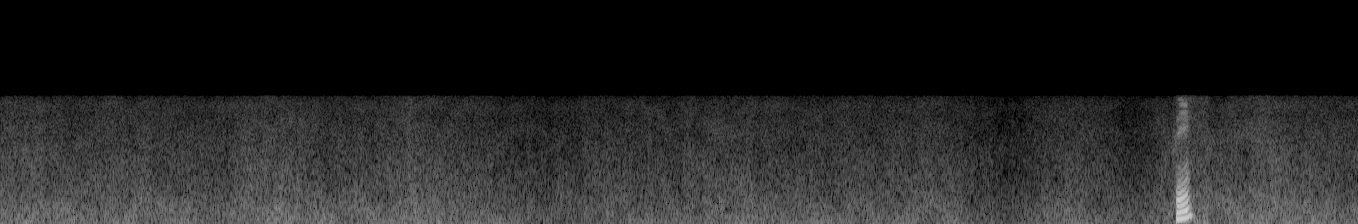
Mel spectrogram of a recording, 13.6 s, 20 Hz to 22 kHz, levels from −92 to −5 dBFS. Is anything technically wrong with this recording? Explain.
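Yes. From 0 to 11.76 s the speech gives way to steady, featureless noise. A brief stretch returns, then from 12.08 to 13.57 s it drops to noise again until the end. This is most likely sound dropped by the voice detector. The sender judged the speech to be background and stopped sending, and the receiver filled the gaps with comfort noise. Through the call path, with nothing above 4 kHz, the fill sounds flat and hiss-like.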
